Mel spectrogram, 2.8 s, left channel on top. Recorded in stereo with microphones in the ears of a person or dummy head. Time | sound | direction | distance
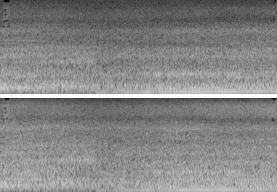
0.0 | a motorcycle | 30° right (ahead or behind) | ?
